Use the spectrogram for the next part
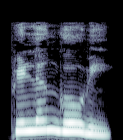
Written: ಪಿಳ್ಳಂಗೋವಿ

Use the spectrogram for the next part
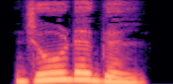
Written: ಜೋಡಗಲ್

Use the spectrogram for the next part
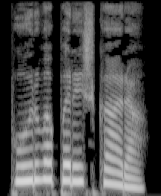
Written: ಪೂರ್ವಪರಿಷ್ಕಾರ

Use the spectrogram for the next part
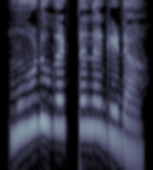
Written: ಮೂಡುಗಟ್ಟನಗಿಡ

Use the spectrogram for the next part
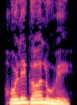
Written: ಹೊಳೆಗಾಲುವೆ

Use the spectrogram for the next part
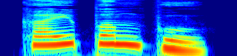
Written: ಕೈಪಂಪು

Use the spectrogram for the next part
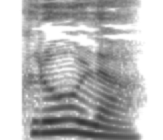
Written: ಕ್ರೋಳ

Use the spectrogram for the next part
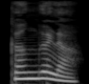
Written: ಕೌಂಕುಳ್

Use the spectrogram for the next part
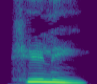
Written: ಖಿಳಿ

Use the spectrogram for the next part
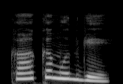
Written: ಕಾಕಮುದ್ಗೆ

